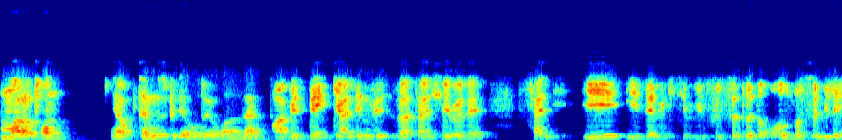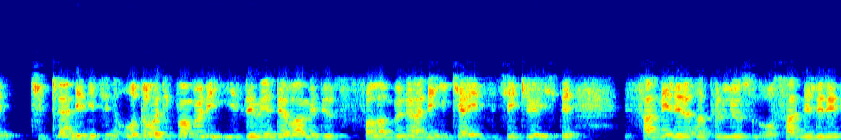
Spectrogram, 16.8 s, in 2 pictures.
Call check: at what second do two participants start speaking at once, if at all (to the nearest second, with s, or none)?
none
